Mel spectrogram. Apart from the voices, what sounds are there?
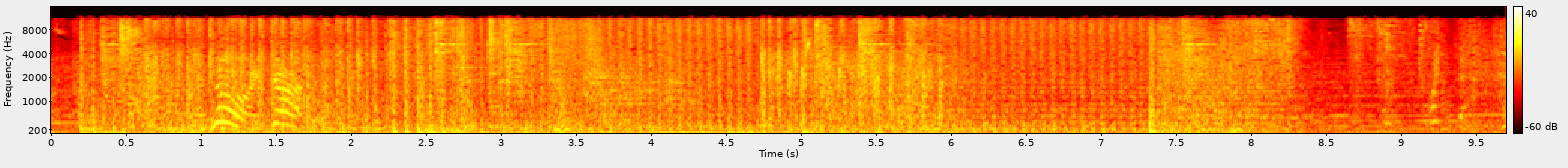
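gunfire from a Call of Duty 3 video game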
